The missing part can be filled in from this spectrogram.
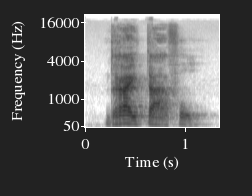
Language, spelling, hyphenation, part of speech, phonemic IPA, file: Dutch, draaitafel, draai‧ta‧fel, noun, /ˈdraːi̯ˌtaː.fəl/, Nl-draaitafel.ogg
- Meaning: 1. a rotating disk or table, of various types, especially 2. a rotating disk or table, of various types, especially: turntable (rotating rest for records in a record player, e.g. for DJ's)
